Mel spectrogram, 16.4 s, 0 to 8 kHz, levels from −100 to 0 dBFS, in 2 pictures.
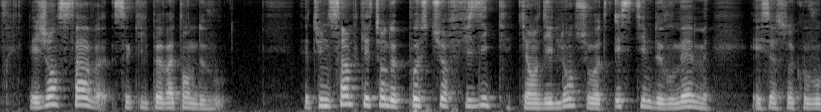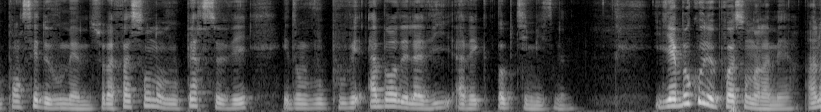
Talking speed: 210 wpm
